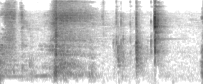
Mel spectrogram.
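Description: Light handling noise in a car's engine bay: a short rustle about half a second in, then a few small sharp metallic clicks.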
